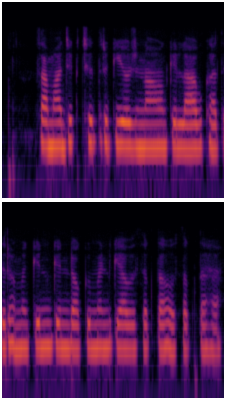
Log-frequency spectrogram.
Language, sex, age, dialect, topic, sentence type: Magahi, female, 31-35, Southern, banking, question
